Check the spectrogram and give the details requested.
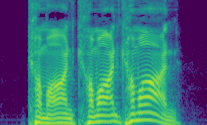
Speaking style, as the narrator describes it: yell

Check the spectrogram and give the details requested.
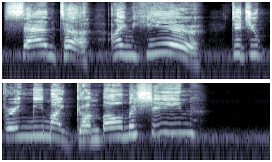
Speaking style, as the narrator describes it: yelled out in a cheery voice

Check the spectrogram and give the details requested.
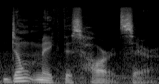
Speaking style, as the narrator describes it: he said, his voice cold

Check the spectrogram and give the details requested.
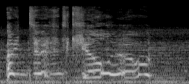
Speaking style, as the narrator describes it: he screamed, his eyes wild with desperation

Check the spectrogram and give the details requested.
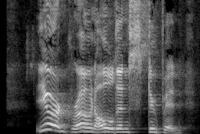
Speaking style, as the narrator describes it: cried the lady in her loud tones

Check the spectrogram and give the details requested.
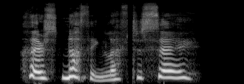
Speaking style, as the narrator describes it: she added with a tragic laugh

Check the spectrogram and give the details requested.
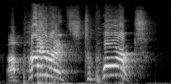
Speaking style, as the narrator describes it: Captain Ool rushes forward and out of view, but you hear him shout

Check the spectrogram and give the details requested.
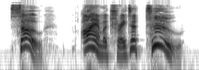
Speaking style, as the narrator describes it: I exclaimed angrily

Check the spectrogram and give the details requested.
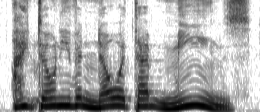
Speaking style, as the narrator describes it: Chloe shouted back

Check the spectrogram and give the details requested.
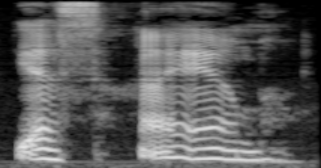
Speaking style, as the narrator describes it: She hung her head wearily and said

